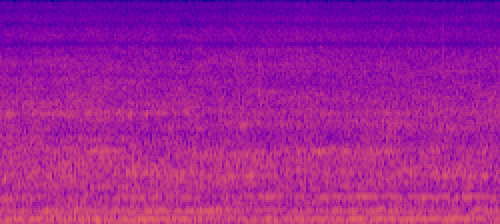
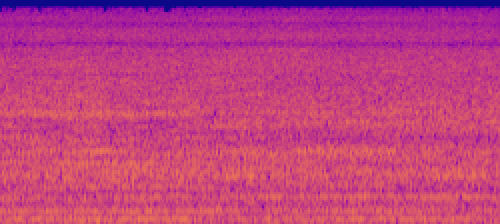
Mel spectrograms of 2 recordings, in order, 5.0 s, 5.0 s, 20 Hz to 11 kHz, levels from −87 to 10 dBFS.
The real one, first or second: second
